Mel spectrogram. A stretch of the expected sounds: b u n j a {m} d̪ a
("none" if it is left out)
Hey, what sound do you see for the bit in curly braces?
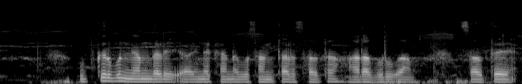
m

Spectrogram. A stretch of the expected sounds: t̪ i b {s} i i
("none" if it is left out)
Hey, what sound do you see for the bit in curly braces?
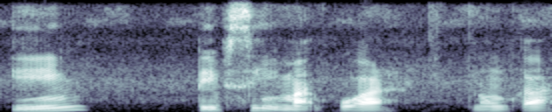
s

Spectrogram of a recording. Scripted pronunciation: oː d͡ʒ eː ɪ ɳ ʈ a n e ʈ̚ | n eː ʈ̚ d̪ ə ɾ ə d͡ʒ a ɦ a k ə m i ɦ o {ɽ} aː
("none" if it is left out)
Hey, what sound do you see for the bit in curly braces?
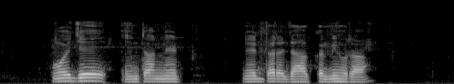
ɾ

